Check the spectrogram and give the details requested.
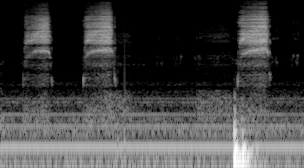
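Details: Wild barn owl nestlings hanging outside their nest box give three harsh, hissing screeches, each about a third of a second long and broad in tone, with a low steady hum and a brief thump near the end.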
